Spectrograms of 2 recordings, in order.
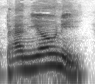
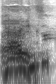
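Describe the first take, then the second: First: The name is pronounced the Italian way. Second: The name is pronounced the English way. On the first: The speaker calls it right. "you had changed the pronunciation to Pagnoni" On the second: The speaker calls it wrong. "defacing your beautiful Italian name with Pagnoni"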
